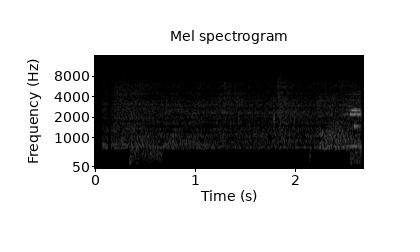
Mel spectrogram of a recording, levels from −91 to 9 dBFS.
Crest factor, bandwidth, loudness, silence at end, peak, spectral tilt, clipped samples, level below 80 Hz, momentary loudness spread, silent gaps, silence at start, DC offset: 26 dB; 11 kHz; -61 LUFS; 0 s; -32 dBFS; 0.5 dB/octave; under 0.1%; under -90 dBFS; 2 LU; none; 0.05 s; under 0.1%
